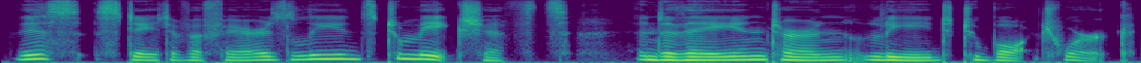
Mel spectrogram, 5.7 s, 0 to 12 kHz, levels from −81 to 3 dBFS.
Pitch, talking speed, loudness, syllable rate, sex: 180 Hz, 160 wpm, -16 LUFS, 3.7 syllables/s, female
